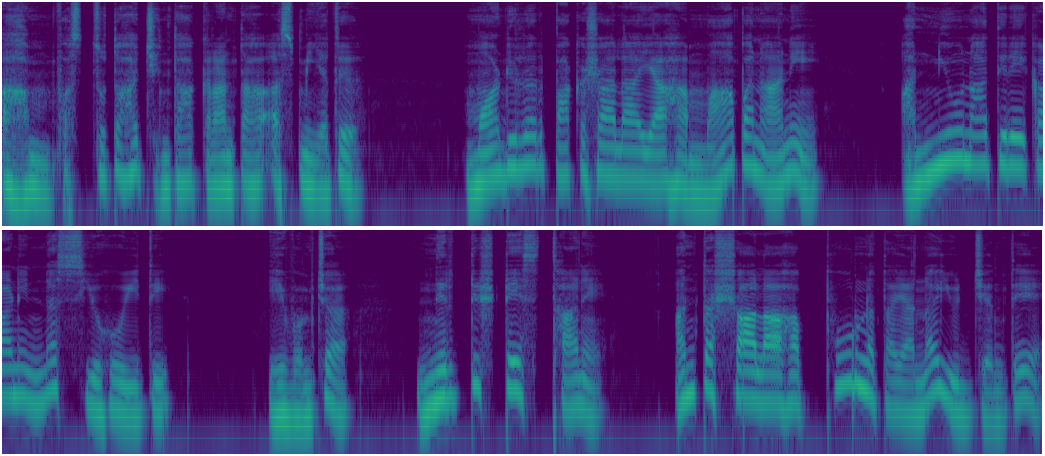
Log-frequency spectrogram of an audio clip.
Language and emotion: Sanskrit, fearful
